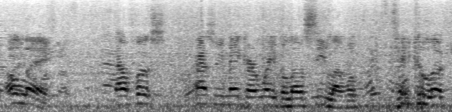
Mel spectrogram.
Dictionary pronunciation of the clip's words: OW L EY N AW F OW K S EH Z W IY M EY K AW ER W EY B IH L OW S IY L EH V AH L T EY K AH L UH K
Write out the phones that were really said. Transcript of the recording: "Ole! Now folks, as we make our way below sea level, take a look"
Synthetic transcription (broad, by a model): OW L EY N AW F OW K S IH Z W IY M EY K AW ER W EY B IH L OW S IY L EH W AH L T EY K AH L UH K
